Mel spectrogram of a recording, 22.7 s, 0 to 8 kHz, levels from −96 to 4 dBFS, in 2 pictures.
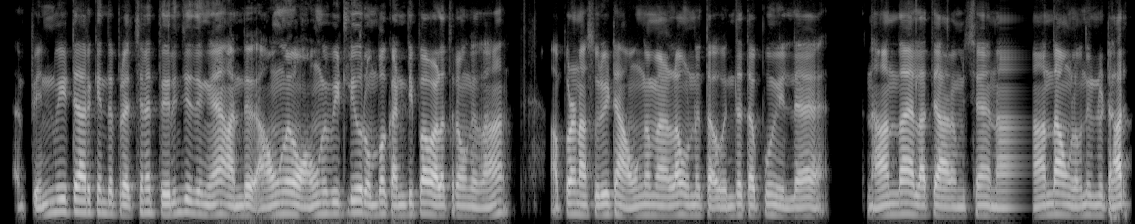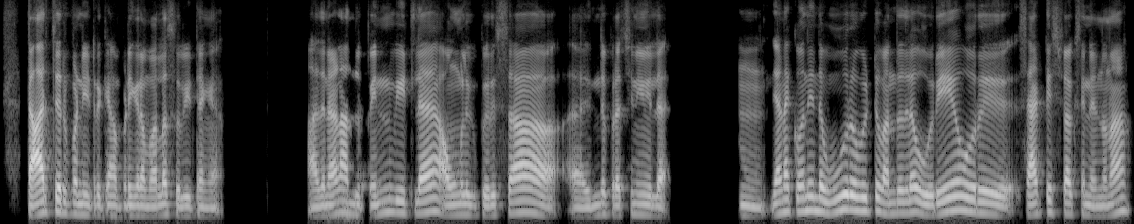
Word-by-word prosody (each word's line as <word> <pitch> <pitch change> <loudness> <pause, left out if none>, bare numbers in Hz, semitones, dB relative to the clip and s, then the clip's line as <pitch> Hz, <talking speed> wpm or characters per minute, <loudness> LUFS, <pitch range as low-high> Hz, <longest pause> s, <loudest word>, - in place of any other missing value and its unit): அ - - -13
பெண் 120 +5 -3
வீட்டாருக்கு 165 -1 +2
இந்தப் 150 -2 -5
பிரச்சனை 135 +5 0
தெரிஞ்சதுங்க. 145 -1 -1 0.2
அந்த 125 +1 -1 0.2
அவுங்க 135 +5 +1 0.2
அவுங்க 130 +5 -1
வீட்லயும் 155 +1 -1
ரொம்ப 135 +3 0
கண்டிப்பா 130 +3 0
வளர்க்குரவங்க 125 -2 +1
தான். - - +1 0.5
அப்புறம் 145 0 +1
நான் 130 0 +1
சொல்லிட்டேன் 135 0 +2
"அவுங்க 125 +4 -1
மேல 125 -1 +2
எல்லாம் 135 +2 +3
ஒண்ணும் 130 -1 -5
தவ 115 0 +1
எந்த 130 +2 -2
தப்பும் 125 +2 -2
இல்ல, 115 +1 -3 0.7
நான் 130 +4 +1
தான் 145 0 +6
எல்லாத்தையும் 125 -1 +2
ஆரம்பிச்சேன். 115 +2 -2
நான் 115 0 -2 0.2
நான் 125 +3 +1
தான் 140 - +6
அவுங்கள 130 -3 0
வந்து 135 +1 -4
இன்னும் 130 -2 -4
டார்ச் 130 +2 +3 0.4
டார்ச்சர் 155 -1 +6
பண்ணீட்டுருக்கேன்" 130 -2 -1
அப்படிங்கிற 125 0 -1
மாரில்லாம் 135 +3 -1
சொல்லிட்டேங்க. 120 -1 -4 1.0
அதனால, 130 +4 +1
அந்தப் 135 -3 -8
பெண் 140 +5 -3
வீட்ல 150 -1 -1 0.2
அவுங்களுக்கு 130 0 -2
பெருசா 130 +5 0 0.5
அ - - -1 0.2
எந்தப் 135 +3 -6
பிரச்சனையும் 135 +2 -3
இல்ல. 120 - +1 0.8
ம், 240 -2 -5 0.2
எனக்கு 170 +3 0
வந்து, 185 +2 0
இந்த 170 -2 +2
ஊர 200 0 +4
விட்டு 180 0 -1
வந்ததுல, 150 +3 0
ஒரே 145 +6 +1 0.2
ஒரு 160 -3 +1 0.4
சாடிஸ்பாக்சன் 140 -1 -1
என்னான்னா? 125 +6 -1
135 Hz, 165 wpm, -21 LUFS, 125-150 Hz, 1.0 s, தான்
